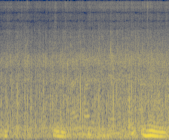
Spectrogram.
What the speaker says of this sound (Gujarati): વળી પાછો વરસાદ હળવે હળવે વધતો જાય છે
